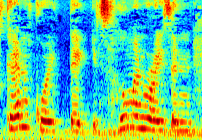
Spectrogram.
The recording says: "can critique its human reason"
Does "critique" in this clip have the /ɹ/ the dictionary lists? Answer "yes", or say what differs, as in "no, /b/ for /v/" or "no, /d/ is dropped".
no, /w/ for /ɹ/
